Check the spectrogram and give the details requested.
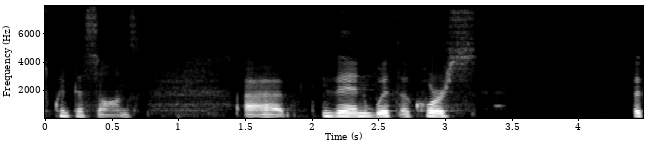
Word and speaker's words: Quintessons: started with the Contras quintessence right or I think it's eight quid two songs I've heard I've heard it pronounced two different ways I think it is Quinta songs then with of course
